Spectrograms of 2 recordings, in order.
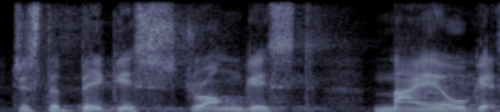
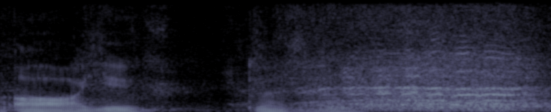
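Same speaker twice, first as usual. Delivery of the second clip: fond dad; 10 semitones lower, 7 dB quieter, much slower than usual. Retold or imitated. Dad praising son.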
